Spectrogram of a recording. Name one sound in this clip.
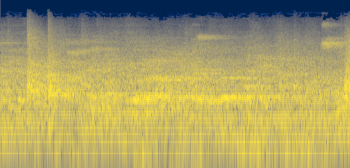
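A rubber ball smacks sharply against a wall, echoing through a large hall.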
